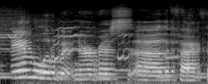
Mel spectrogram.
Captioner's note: puppy whining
